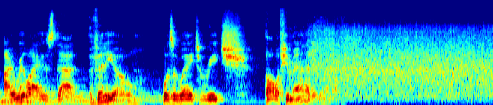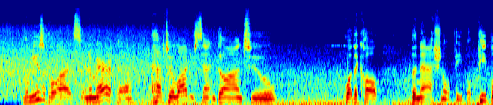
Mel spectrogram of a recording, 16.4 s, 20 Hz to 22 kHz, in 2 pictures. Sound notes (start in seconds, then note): 4.8 audience applauds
